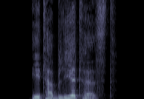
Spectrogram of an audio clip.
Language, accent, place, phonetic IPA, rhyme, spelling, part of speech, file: German, Germany, Berlin, [etaˈbliːɐ̯təst], -iːɐ̯təst, etabliertest, verb, De-etabliertest.ogg
- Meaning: inflection of etablieren: 1. second-person singular preterite 2. second-person singular subjunctive II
